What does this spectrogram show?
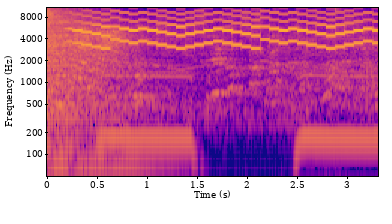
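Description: A mobile phone ringtone plays, a warbling electronic melody looping steadily, accompanied by a low buzzing tone that cuts out and then starts again.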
